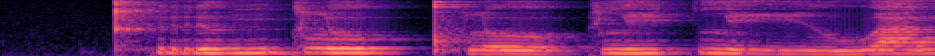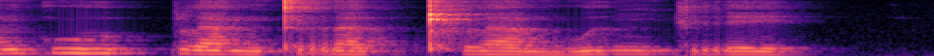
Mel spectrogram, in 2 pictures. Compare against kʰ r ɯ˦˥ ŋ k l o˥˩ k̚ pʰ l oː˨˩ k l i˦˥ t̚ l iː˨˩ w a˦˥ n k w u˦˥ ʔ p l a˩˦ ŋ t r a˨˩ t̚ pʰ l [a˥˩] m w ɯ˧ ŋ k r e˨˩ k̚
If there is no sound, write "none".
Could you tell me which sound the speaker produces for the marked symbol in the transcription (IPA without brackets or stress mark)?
a˨˩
